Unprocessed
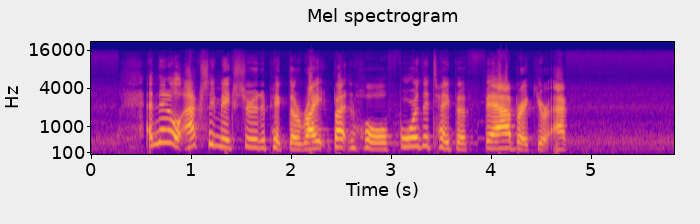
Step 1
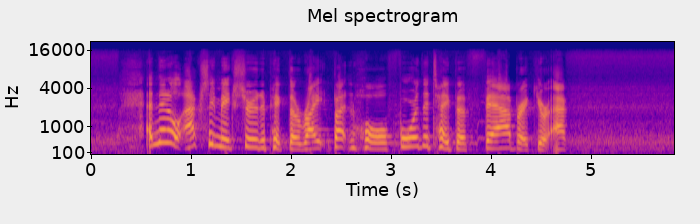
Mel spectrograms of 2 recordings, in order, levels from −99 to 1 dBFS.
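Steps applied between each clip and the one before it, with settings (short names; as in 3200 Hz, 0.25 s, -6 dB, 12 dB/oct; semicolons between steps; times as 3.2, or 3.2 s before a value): compressor 10:1, threshold -21 dBFS, peak gain reduction 12.5 dB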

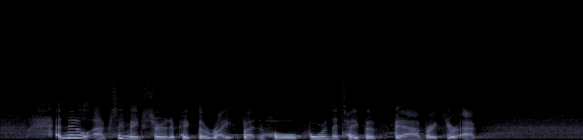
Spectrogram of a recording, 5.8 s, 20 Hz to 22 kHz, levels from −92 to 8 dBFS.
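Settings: low shelf 170 Hz -11 dB; auto-wah 370–1500 Hz, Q 2.5, down, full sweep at -21 dBFS; gain -5 dB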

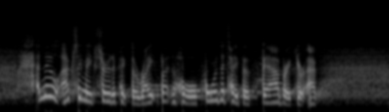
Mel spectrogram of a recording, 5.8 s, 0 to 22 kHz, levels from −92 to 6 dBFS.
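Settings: compressor 10:1, threshold -42 dBFS, peak gain reduction 14 dB; gain +8.5 dB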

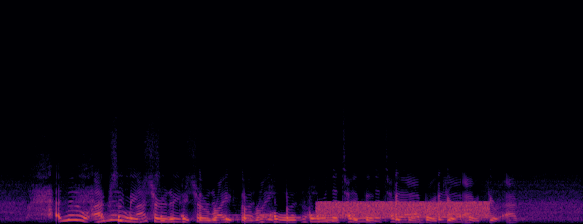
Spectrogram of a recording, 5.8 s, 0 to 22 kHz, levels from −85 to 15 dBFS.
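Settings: echo 0.425 s -5 dB; painted sound noise, 3.15–4.9, 660–2200 Hz -40 dBFS; gain +5.5 dB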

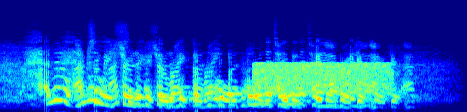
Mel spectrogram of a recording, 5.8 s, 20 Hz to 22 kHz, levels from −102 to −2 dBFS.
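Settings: ending faded out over 1.75 s; chorus voices 6, 0.65 Hz, delay 25 ms, depth 1.3 ms; gain -5 dB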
